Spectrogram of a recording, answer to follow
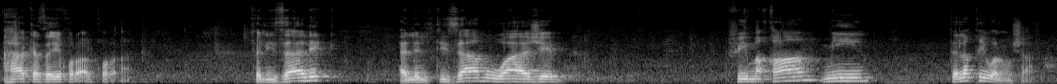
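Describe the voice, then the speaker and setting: A man's voice: mid-range voice, lively intonation, unhurried, long pauses, darkish tone, a little hiss or hum. A man with a Levantine Arabic accent teaching Quran recitation to a class in a hall, speaking emphatically and quizzing his students with short questions. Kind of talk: classroom lecture. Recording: echoey room.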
